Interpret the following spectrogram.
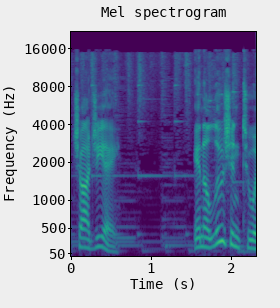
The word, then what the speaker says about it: chaga: The Russian term for mushroom, zaga, which comes from the word for fungus, is the source of the name chaga, pronounced chagie.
